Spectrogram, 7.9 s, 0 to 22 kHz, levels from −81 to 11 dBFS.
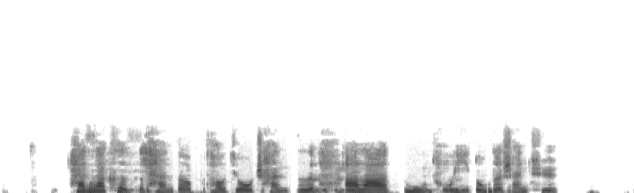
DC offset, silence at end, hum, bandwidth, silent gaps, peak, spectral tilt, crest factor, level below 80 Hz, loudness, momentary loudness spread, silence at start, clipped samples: under 0.1%; 0.5 s; none; 7.8 kHz; 3.65-3.69 s, 5.01-5.05 s, 7.00-7.33 s; -2 dBFS; -5 dB/octave; 18 dB; -64 dBFS; -18 LUFS; 10 LU; 0.9 s; under 0.1%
